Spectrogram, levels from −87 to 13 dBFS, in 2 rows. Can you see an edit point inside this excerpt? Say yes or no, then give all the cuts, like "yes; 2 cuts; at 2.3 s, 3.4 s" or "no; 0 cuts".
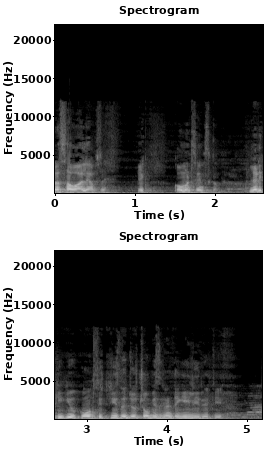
no; 0 cuts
